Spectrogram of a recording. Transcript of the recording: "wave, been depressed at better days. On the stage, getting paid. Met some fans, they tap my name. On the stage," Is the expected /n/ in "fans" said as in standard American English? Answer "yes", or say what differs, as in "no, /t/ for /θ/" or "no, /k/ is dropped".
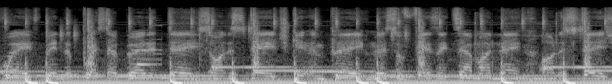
no, /n/ is dropped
